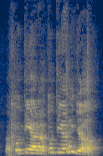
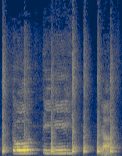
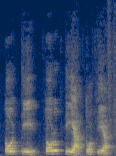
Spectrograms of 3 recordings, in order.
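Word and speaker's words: tortilla: 또띠아는 또띠야. 스페인어로 공부하는 사람은 안 돼. LLA가 라가 아니고 야라고 발음하면 돼. 야, 또띠야라고 발음해야 돼요. 또르띠야.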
